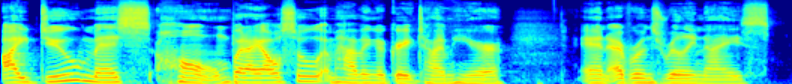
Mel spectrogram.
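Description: A woman's voice: lowish voice, fairly even intonation, normal speed, no room sound, clean studio sound. A woman in her twenties from Canada, co-hosting a casual podcast, rambling and self-deprecating with frequent giggles. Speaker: podcast co-host. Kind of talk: casual chat. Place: small apartment room, indoors. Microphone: handheld dynamic mic, close.

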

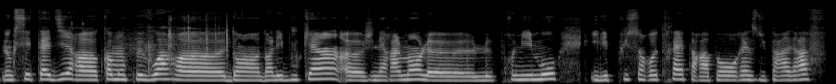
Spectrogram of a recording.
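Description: A woman's voice: mid-range voice, fairly even intonation, normal speed, fairly bright tone, soft background music. A young woman writer in an interview, explaining her process over a video call with many hesitant fillers and restarts. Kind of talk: casual explanatory interview answers.

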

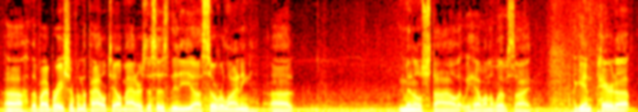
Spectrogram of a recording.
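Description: A man's voice: on the low side, moderate pace, dark tone, slight background noise. Folksy man chatting while fishing outdoors. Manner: folksy, addresses viewers as folks. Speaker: fishing guide and vlog host. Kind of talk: casual fishing commentary to viewers while fishing. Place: outdoors on a small fishing boat on an open, windy lake. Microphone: action camera worn on the body.

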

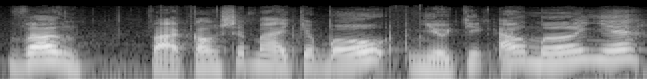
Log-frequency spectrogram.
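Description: A woman's voice: medium pitch, lively intonation, normal speed, natural voice. Woman acting a sweet, clingy little girl. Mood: sweet, eager. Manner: pleading, childlike. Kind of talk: cartoon dialogue acting.

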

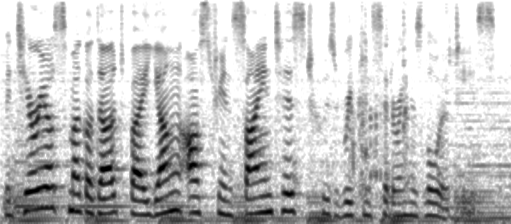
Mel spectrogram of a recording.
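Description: A woman plays a determined wartime intelligence officer in a game cutscene. The voice is mid-pitched, formal and grave, with music clearly behind it. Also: normal speed, lightly acted. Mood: grave, measured.

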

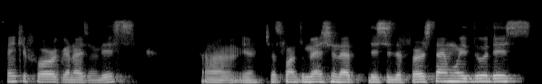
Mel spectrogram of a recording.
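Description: A man from Romania with a Romanian accent, a product manager introducing himself calmly on a video call. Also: mid-range voice, moderate pace, no room sound. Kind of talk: online panel talk. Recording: dull dry video-call audio.

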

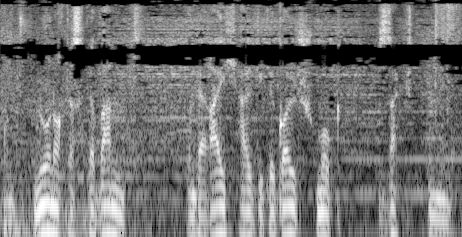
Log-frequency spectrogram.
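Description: A man's voice: low voice, fairly even intonation, unhurried. A man narrating a children's adventure audio drama as scripted, dramatic storytelling. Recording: music bed under narration.

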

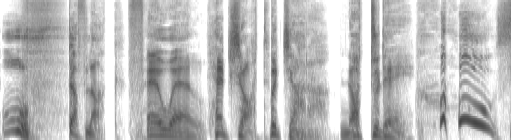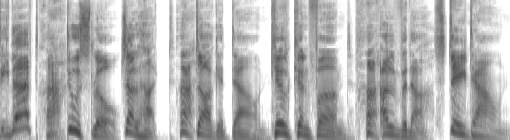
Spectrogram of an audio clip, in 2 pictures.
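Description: An actor playing a confident, good-humored Indian soldier hero in a video game, with an Indian accent and a wry, expressive delivery. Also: male voice, fairly high pitch, dry recording, studio quality, full character voice. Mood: amused, cocky. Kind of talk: game voice lines, short tactical callouts and quips.

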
